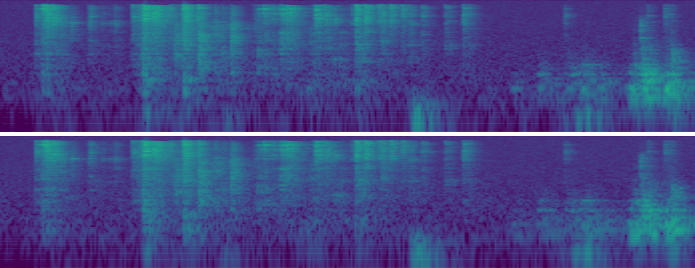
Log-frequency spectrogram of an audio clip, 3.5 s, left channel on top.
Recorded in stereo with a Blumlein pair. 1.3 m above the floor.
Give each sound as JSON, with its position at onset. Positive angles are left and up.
{"t": 0.2, "sound": "keys jangling", "azimuth_deg": 5, "distance_m": 1.1}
